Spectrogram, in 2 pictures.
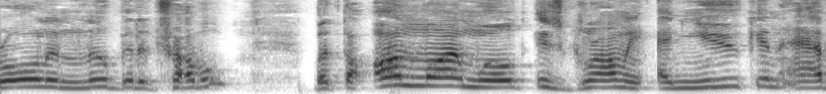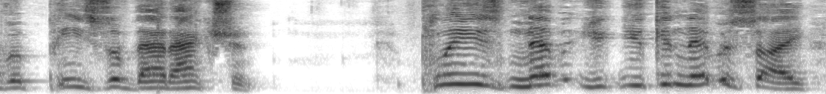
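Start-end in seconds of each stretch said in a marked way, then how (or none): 6.2-8.2 urgent preacher's plea. Real, not acted. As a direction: press the point home urgently.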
